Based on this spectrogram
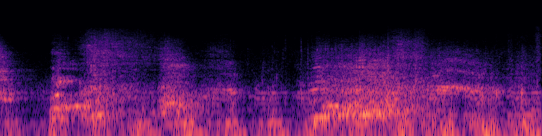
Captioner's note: dramatic music; mastodon bellows; mastodon grunts & growls; hooves softly pounding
